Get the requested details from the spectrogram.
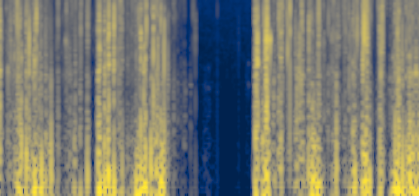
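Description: A white plastic ear tool held in fingertips scrapes inside the canal of a grey silicone ear-shaped microphone on a round base, soft and solid. Dense, low, rumbling scratches crowd together with brief bright edges. They break for about half a second of silence in the middle, then carry on.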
